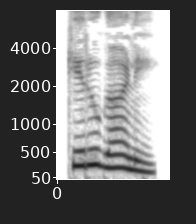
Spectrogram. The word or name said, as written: ಕಿರುಗಾಳಿ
